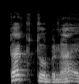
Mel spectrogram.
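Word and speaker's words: تكتبن: And taktubna is how you say you all.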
